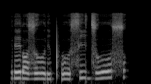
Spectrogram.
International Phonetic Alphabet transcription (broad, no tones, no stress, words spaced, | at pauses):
ɾeɾɔ zʊːɾipʼʊː sid͡zoːs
